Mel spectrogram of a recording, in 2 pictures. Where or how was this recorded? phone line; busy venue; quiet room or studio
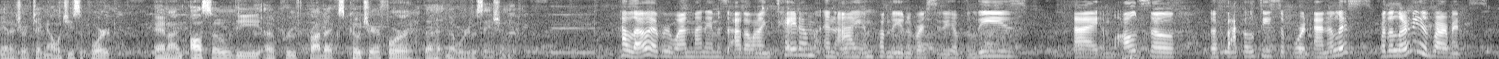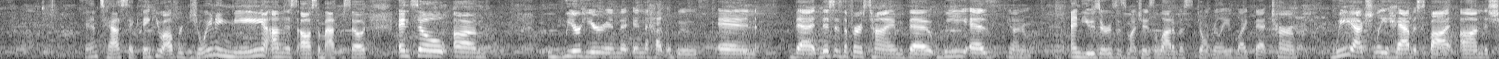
busy venue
